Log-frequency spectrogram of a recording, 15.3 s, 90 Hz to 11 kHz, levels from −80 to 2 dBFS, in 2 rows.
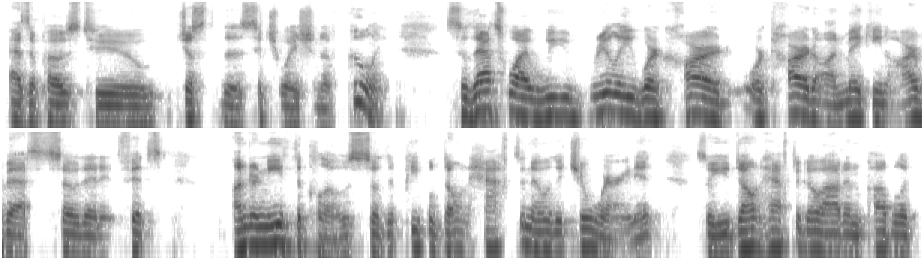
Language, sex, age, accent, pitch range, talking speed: English, male, 40-59, American, 115-145 Hz, 190 wpm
